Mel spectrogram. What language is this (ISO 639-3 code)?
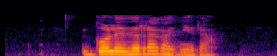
eus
